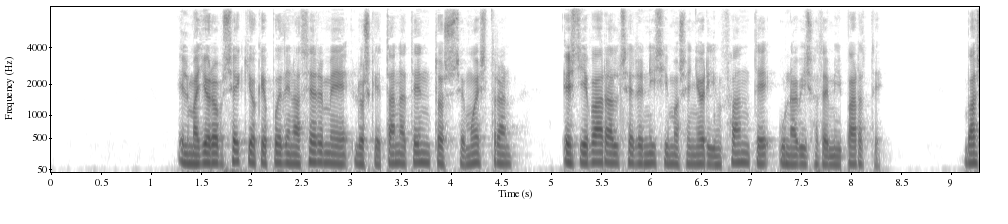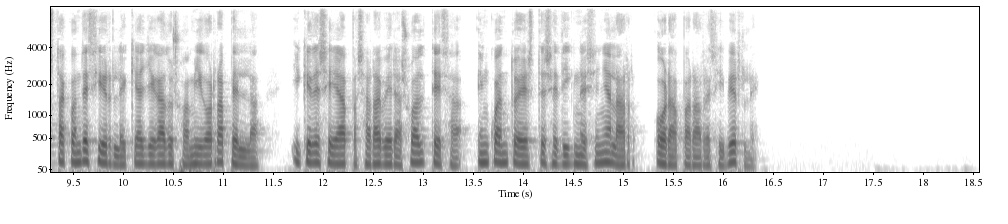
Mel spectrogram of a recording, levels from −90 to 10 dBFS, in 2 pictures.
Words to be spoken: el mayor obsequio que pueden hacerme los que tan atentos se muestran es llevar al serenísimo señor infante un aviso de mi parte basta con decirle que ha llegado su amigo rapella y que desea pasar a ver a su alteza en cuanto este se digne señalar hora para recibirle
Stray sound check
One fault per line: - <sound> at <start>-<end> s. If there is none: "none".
none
